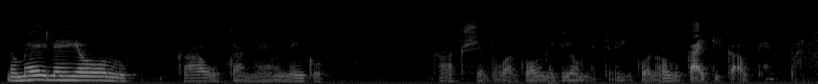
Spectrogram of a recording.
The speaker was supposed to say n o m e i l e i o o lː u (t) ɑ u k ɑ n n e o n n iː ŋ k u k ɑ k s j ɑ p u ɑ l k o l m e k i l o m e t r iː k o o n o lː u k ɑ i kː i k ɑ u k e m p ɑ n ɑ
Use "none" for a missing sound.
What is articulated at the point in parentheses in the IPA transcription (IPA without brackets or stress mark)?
k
